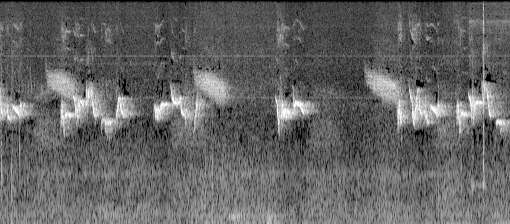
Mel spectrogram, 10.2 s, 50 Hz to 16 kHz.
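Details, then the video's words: Mistle thrush singing on a morning in March or April 2010: loud, clear fluted whistled phrases with rising and falling slurs, given in short bursts separated by brief pauses, with no other sounds standing out. "Misteldrossel mit Gesang"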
